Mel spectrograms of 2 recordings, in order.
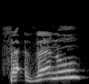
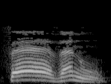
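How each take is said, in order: First: A glottal stop is heard before the vowel. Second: A long a vowel replaces the glottal stop.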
